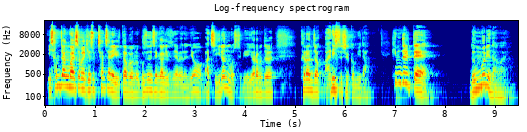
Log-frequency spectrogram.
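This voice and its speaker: A high-voiced man preaches an early-morning sermon in a church. He drops to hushed, slow phrases, then rises to impassioned calls. The pitch sits well above most men's. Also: big pitch swings. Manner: impassioned, swings from hushed to crying out. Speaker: pastor. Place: church sanctuary.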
